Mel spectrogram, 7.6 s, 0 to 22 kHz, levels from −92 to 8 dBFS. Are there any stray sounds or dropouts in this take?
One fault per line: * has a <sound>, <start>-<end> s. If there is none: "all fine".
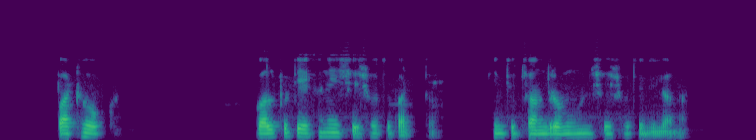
all fine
